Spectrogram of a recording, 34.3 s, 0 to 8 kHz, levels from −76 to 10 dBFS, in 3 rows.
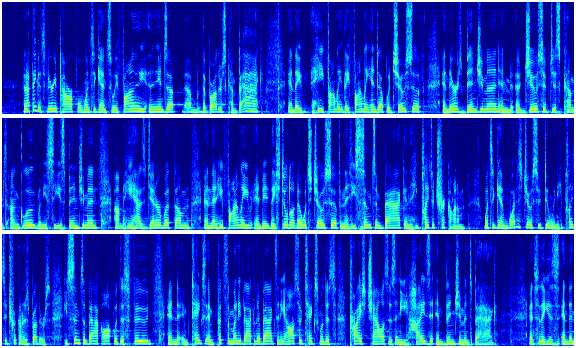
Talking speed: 215 wpm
